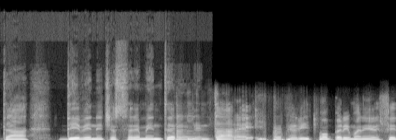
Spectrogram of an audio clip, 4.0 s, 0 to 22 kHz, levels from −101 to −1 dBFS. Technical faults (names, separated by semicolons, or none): video or display buzz; call bitrate drop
